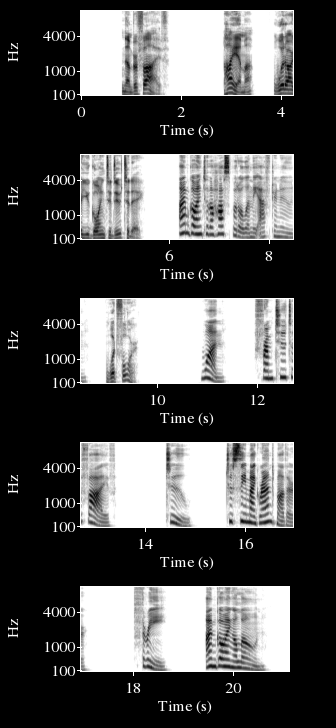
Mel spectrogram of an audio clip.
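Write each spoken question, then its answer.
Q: What for?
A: 2: To see my grandmother.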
